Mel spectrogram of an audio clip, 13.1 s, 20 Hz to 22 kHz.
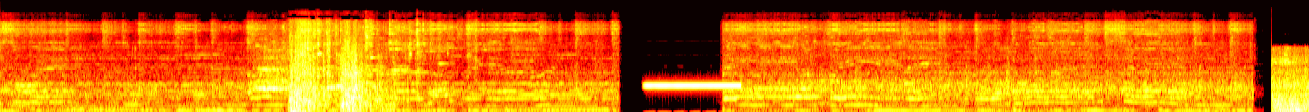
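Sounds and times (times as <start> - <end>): background music: 0.0 - 6.2, 7.2 - 12.6
car crash: 2.7 - 4.6
censor bleep: 6.4 - 7.5.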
